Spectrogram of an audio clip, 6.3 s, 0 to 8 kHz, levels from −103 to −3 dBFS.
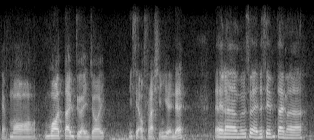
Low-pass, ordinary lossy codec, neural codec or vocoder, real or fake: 7.2 kHz; Opus, 24 kbps; codec, 16 kHz, 16 kbps, FunCodec, trained on LibriTTS, 50 frames a second; fake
